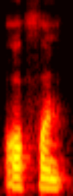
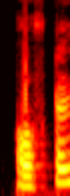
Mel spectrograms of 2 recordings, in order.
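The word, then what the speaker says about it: often: We travel ऑफन, ऑफ्टन नहीं बोलते इसको, इसको ऑफन बोलते हैं, यहाँ टी साइलेंट है।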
